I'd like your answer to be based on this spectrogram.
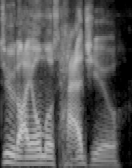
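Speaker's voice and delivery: put-on slow, drawn-out Californian accent. Quoting a movie line to show a California accent: Paul Walker California accent. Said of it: "Paul Walker in the first Fast and Furious movie is exactly the, the American Californian accent".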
